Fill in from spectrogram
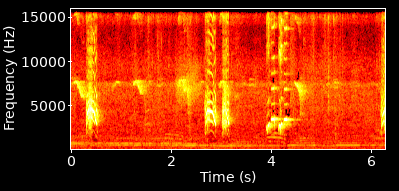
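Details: Female kasu-kasu bird chick calling its parent: short, sharp high chirps in scattered clusters of one to three, separated by pauses, over a steady low background hum.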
